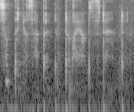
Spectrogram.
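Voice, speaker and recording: Noticeable background noise sits behind a woman whispering in a gentle tone. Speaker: ASMR creator. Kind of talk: ASMR poetry reading in bed. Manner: whispered, soft-spoken, gentle.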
